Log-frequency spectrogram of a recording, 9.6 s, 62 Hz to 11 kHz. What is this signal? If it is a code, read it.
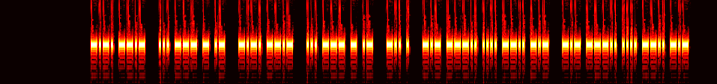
Morse code, heard as a keyed tone, about 48 wpm, 700 Hz. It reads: CQ SOTA CQ SOTA DE K8HZK K8HZK
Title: SOTA QSO Practice 45wpm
